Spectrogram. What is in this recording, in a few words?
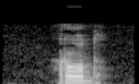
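"руд", Komi, male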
